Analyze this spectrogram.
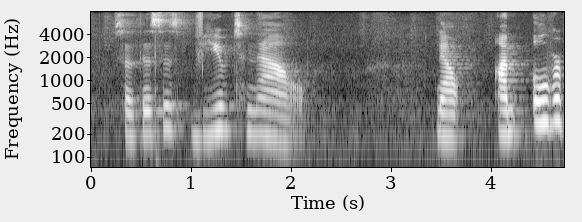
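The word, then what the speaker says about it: butanal: would be butanol so I over pronounce the a so that we know what we're talking about buttin now and that's just four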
